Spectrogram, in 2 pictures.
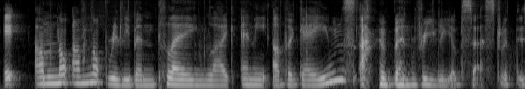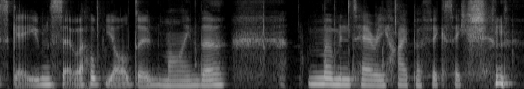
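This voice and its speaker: A woman's voice: on the low side, steady tone, measured pace. An American woman chatting casually on a game stream in a rambling, self-deprecating way. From United States. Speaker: live streamer.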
